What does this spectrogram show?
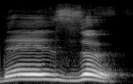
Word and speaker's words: des œufs: And did you notice we do not pronounce the F or the S? Un œuf, here we say un œuf, but des œufs, and you stop there.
